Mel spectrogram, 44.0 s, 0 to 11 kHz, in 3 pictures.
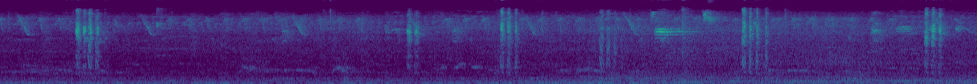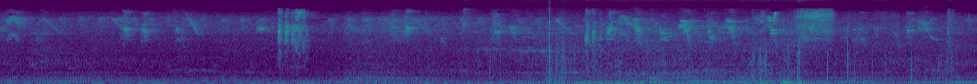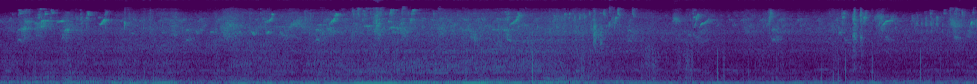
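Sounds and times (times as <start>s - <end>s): steady low rumble: 19.5s - 43.9s.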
